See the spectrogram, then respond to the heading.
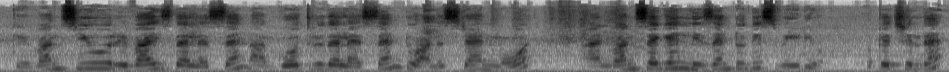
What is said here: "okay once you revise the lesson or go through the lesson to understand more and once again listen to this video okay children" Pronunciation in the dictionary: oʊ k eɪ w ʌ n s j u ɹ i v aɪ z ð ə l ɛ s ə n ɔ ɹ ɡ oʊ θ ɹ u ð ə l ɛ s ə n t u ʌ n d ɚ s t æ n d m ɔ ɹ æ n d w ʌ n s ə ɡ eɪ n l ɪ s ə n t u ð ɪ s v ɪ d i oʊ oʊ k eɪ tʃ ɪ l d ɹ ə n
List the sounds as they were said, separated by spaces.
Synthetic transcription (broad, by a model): oʊ k eɪ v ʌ n s j u ɹ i v aɪ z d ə l ɛ s ə n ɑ l ɡ oʊ t ɹ u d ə l ɛ s ə n t u ʌ n d ɚ s t æ n d m ɔ ɹ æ n d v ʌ n s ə ɡ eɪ n l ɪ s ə n t u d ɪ s v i d i oʊ oʊ k eɪ tʃ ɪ l d ɹ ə n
